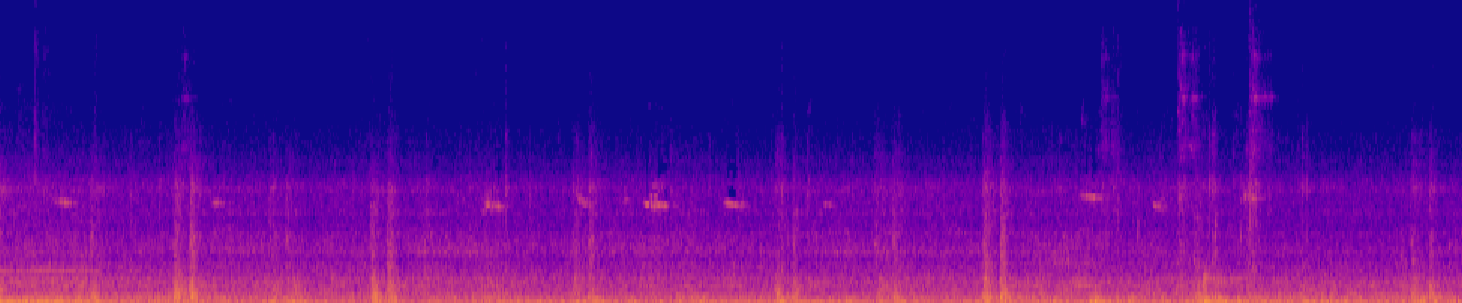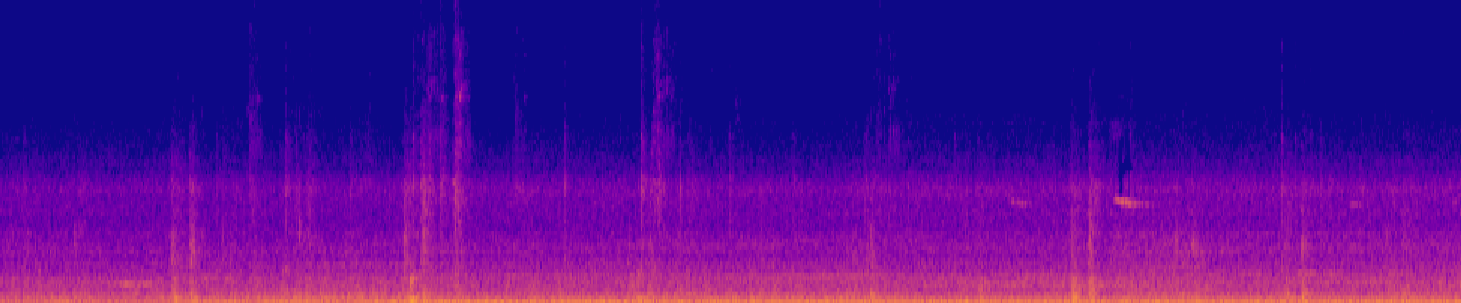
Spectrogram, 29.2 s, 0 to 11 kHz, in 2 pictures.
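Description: Isumi 350 diesel railcar running along the line, with irregular clacks of its wheels over rail joints. The diesel engine's low drone fades about a second in and swells again about two-thirds of the way through.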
